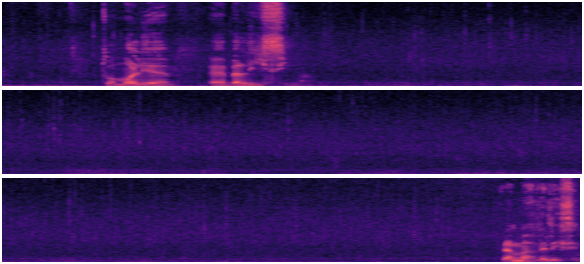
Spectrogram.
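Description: A man speaks briefly in a raised voice nearby.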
